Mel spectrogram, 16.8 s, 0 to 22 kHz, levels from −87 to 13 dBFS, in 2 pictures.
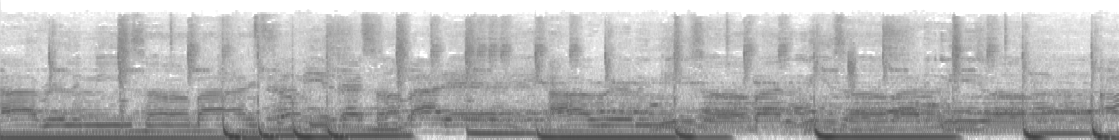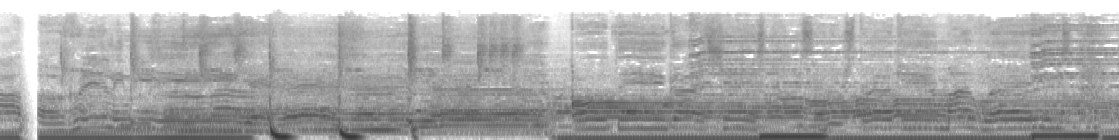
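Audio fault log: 8.53–8.69 s call audio freeze: 140 ms of fading fill, likely from delayed packets draining the jitter buffer; the audio then resumes intact, 140 ms later.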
